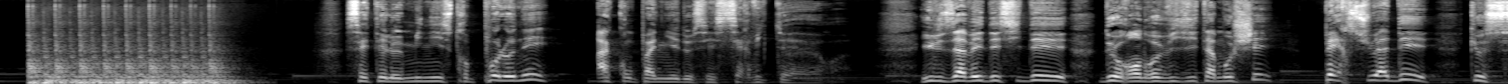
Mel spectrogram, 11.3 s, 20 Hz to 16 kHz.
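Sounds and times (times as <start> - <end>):
knocking on a wooden door: 0.2 - 2.1
speech: 2.7 - 11.3.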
